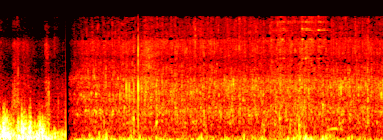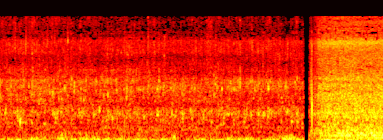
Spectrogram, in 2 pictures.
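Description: A shallow brook trickles over stones.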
